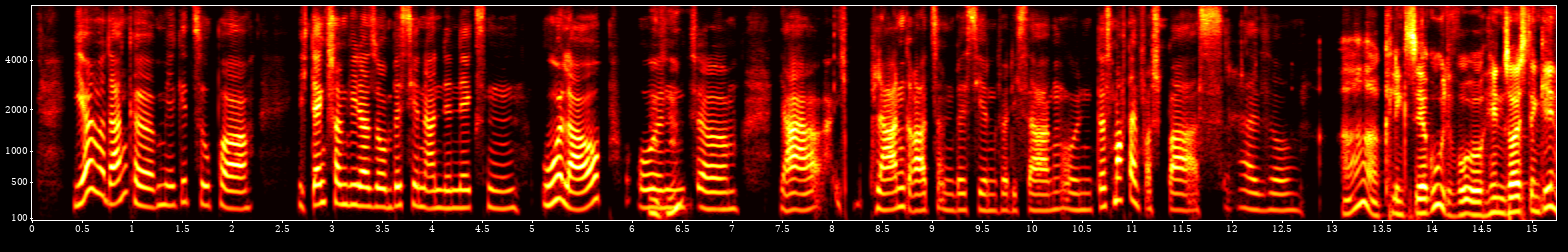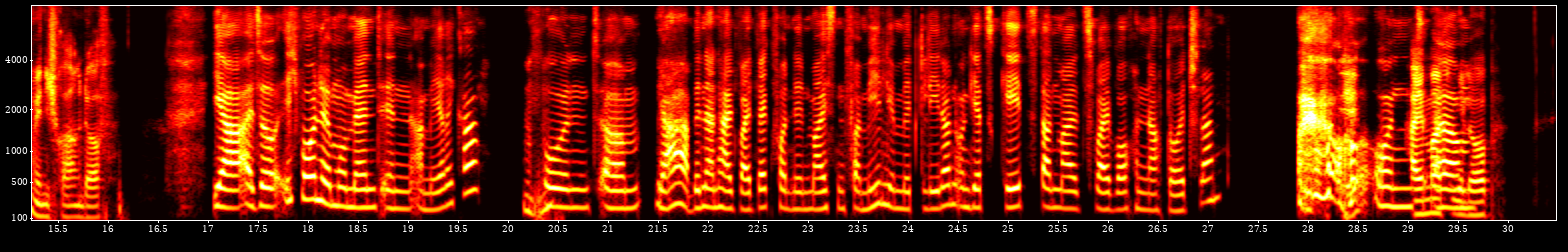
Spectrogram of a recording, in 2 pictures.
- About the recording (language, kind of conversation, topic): German, unstructured, Wohin würdest du am liebsten einmal reisen?
- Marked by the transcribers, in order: other background noise; tapping; laugh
